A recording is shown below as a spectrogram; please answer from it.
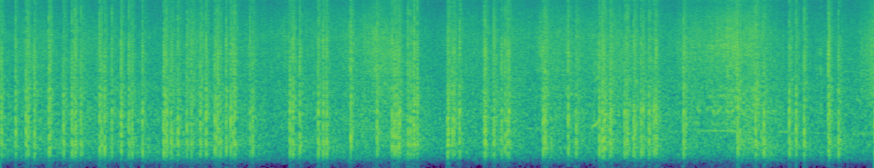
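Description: Fireworks display: aerial shells bursting in rapid succession, a dense, continuous run of bangs and crackles with louder clusters every second or so.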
